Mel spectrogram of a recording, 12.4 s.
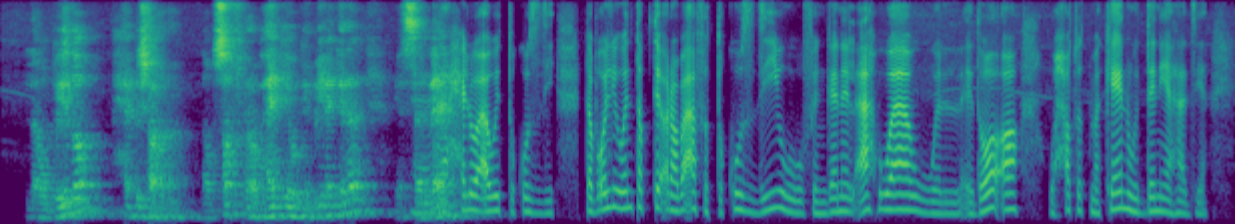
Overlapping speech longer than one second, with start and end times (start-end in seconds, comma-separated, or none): none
